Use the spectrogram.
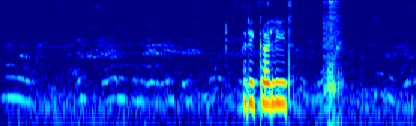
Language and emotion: Russian, neutral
